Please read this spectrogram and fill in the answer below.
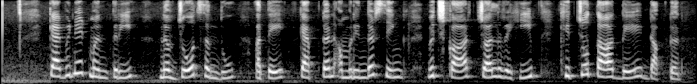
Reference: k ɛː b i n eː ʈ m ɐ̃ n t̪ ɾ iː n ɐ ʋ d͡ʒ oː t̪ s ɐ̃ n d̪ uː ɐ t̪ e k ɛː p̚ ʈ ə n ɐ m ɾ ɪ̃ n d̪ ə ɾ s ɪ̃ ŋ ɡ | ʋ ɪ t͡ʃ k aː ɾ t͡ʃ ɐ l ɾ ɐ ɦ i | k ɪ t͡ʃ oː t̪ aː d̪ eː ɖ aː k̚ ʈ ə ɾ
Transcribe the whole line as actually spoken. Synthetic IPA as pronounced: k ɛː b i n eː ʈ m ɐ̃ n t̪ ɾ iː n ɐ ʋ d͡ʒ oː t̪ s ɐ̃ n d̪ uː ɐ t̪ e k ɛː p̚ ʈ ə n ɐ m ɾ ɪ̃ n d̪ ə ɾ s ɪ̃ ŋ ɡ | ʋ ɪ t͡ʃ k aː ɾ t͡ʃ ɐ l ɾ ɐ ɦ i | kʰ ɪ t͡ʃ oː t̪ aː d̪ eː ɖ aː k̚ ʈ ə ɾ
